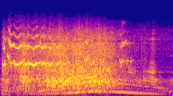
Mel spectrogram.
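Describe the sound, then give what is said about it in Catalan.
A car lurches, its tires screeching in a loud, sustained skid, the squeal wavering over a low engine rumble before fading as the vehicle slows to a stop at the side of the road. “El cotxe fa una batzegada i en Goku surt volant.”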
